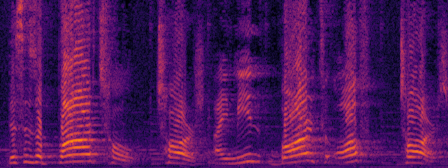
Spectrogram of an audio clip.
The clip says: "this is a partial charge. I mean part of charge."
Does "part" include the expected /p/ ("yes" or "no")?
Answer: no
